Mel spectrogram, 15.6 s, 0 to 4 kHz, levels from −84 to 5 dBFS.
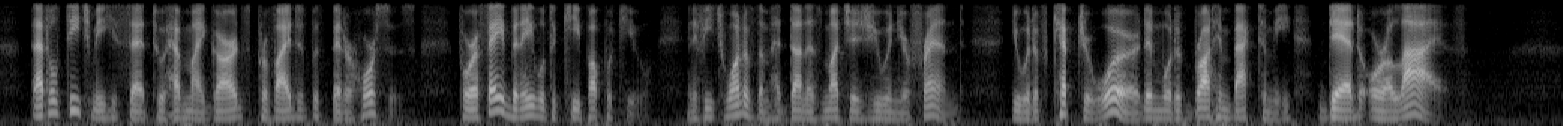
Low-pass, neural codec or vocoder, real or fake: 3.6 kHz; codec, 16 kHz, 0.2 kbps, FocalCodec; fake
